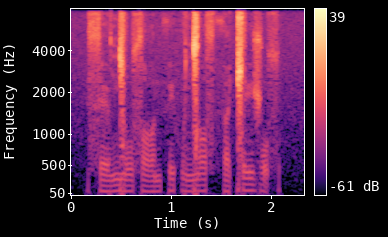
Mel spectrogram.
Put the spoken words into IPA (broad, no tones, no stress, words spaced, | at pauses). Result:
sɛə̯ ŋ͡ǀy sˤeːmθefoŋ͡ǀeːsˤ θɛǁeːʒysˤ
